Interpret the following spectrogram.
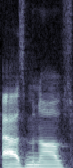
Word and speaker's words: Asimov: He's a part of the Asimov's law, or however you pronounce his name. Asimov.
